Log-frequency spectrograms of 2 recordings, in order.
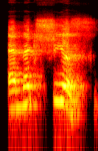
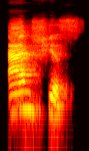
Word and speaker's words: anxious: हम लोग क्या पढ़े होते हैं इसको? एनेक्शियस। नो, इट्स नॉट एनेक्शियस, एंशियस, ठीक है।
